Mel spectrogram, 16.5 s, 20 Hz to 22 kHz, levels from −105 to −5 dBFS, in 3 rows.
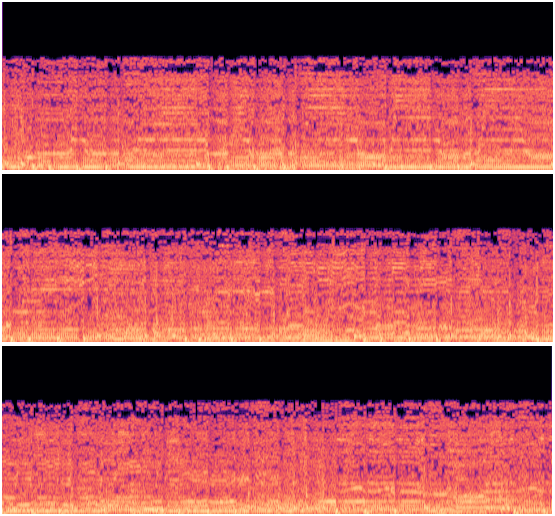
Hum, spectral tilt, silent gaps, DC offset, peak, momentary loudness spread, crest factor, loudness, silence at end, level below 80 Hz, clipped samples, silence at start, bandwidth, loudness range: none; -4.5 dB/octave; none; 0.1%; -6 dBFS; 1 LU; 12 dB; -18 LUFS; 0 s; -28 dBFS; under 0.1%; 0 s; 6 kHz; 0 LU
